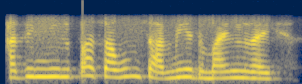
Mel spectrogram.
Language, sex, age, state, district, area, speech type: Manipuri, female, 60+, Manipur, Kangpokpi, urban, conversation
